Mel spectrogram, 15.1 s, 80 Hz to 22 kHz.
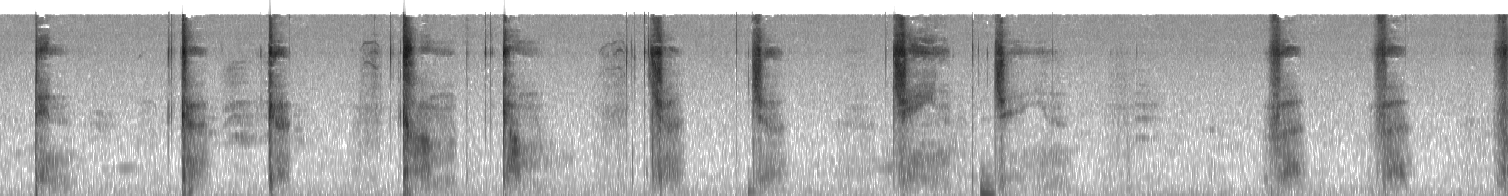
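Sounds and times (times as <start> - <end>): person whispering speech sounds: 0.4 - 0.7, 8.9 - 10.7.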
